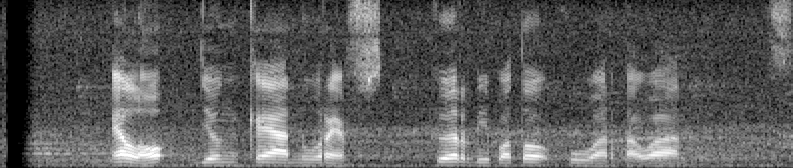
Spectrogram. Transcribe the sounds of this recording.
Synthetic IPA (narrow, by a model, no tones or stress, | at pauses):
ʔɛlɔʔ | d͡ʒɨŋkeanuɾɛfs | kɨrdipɔt̪ɔkuwart̪awan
